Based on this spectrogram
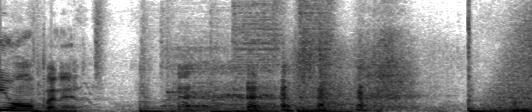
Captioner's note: laughter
